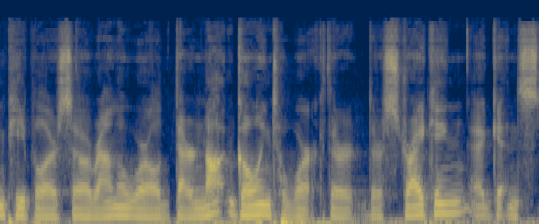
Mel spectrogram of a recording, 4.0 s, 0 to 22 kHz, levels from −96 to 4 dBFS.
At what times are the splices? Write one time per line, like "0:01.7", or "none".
0:01.2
